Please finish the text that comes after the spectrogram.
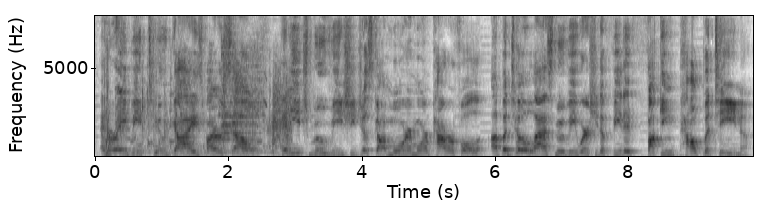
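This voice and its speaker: A man's voice: high voice, a bit bright, reverberant. A man's synthetic robot voice delivering scripted, opinionated commentary in a sardonic, sweary manner. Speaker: video essayist.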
